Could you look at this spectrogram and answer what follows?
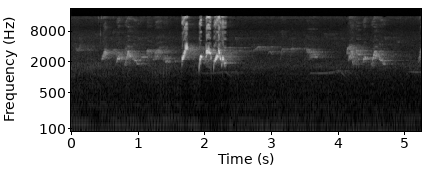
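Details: Red-whiskered bulbul singing a master song with crisp, clearly spoken phrasing. One tight burst of four loud whistled notes sounds near two seconds, framed by softer chattering warbles.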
